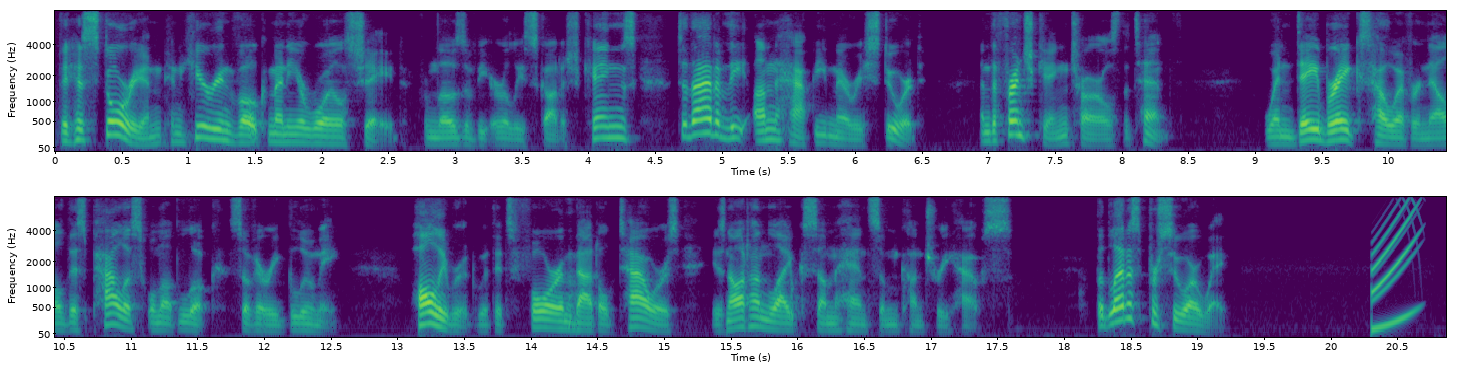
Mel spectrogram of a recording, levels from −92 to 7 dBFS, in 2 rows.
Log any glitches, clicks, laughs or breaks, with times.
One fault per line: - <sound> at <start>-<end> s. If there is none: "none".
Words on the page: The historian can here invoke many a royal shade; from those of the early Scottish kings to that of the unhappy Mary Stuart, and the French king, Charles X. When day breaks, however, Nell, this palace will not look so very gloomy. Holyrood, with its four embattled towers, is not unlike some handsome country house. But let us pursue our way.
- chirp at 20.3-20.7 s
